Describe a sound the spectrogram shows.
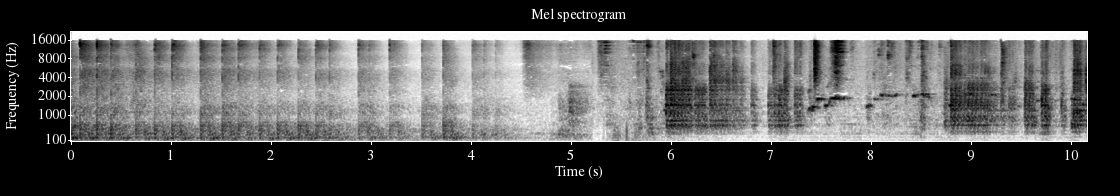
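A rubber mallet taps tiles into place with dull knocks.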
